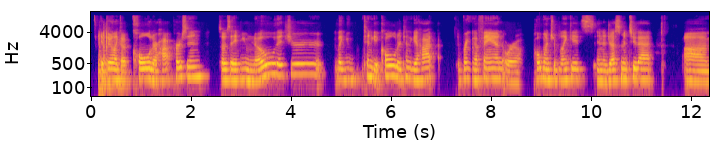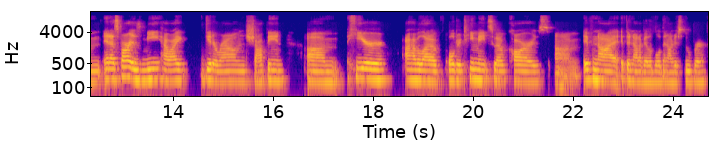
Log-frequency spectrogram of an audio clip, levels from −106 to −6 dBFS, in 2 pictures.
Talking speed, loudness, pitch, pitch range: 180 wpm, -23 LUFS, 170 Hz, 155-185 Hz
